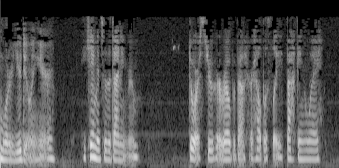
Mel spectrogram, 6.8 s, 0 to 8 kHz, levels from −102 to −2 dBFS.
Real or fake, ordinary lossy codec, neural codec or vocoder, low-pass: real; MP3, 24 kbps; none; 7.2 kHz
